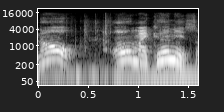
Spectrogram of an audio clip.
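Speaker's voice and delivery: exasperated yell, very high pitched and loud. Reacting while trying to end the episode: annoyed outburst. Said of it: "I'm so annoyed".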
